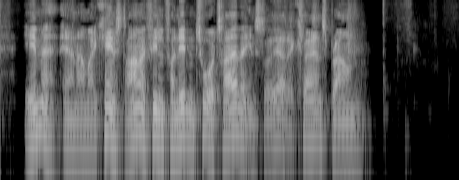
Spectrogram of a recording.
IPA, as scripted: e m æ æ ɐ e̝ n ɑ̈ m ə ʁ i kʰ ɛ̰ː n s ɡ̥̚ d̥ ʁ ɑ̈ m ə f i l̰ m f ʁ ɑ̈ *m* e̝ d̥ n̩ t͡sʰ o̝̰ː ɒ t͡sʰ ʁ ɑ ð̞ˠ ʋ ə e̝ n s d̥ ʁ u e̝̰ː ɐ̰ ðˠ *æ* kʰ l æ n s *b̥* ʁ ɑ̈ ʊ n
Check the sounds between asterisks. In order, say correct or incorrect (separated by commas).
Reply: incorrect, correct, correct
